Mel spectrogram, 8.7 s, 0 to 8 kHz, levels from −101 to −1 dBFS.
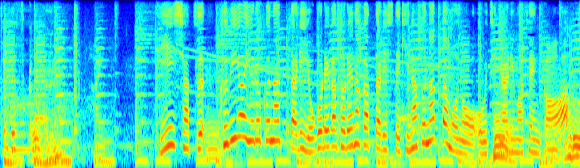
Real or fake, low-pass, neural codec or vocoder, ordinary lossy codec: real; none; none; none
